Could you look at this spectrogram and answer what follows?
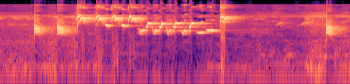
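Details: Tledekan (Javan sunbird) sings a fast cascade of high, tinkling notes that steps down in pitch, framed by short clicks and quieter faint background sound.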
